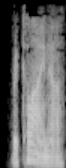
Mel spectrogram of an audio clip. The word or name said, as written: recliner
